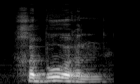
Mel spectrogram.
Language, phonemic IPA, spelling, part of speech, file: Dutch, /ɣəˈboːrə(n)/, geboren, adjective / verb, Nl-geboren.ogg
- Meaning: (adjective) born; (verb) past participle of baren (“give birth”); born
